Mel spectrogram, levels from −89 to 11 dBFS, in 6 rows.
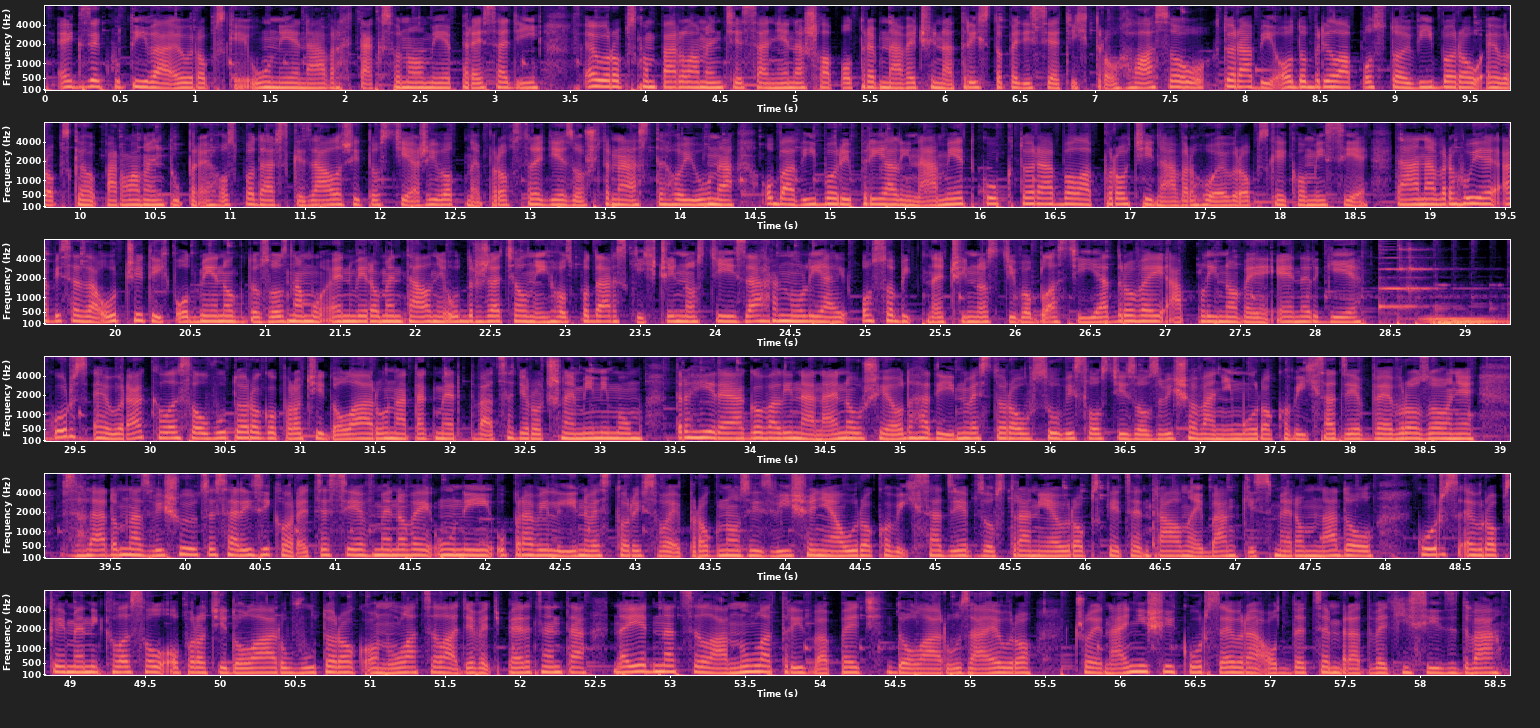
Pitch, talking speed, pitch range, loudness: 175 Hz, 140 wpm, 165-185 Hz, -16 LUFS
